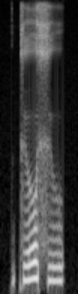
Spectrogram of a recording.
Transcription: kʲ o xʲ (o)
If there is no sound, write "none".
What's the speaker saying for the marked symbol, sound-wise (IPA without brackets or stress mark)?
u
